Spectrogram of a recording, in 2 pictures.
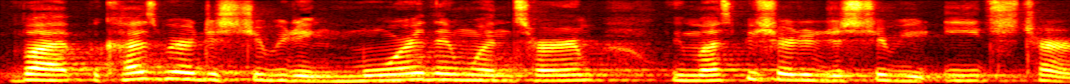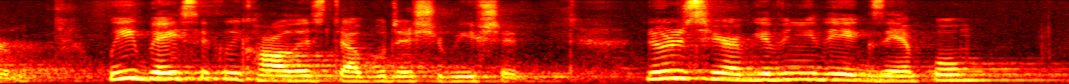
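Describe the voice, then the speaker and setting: A woman teacher with a hoarse, failing voice, patiently walking students through a math lesson step by step and checking in with "okay?". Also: medium pitch, normal speed, big-room sound. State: sick, losing her voice. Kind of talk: recorded classroom lesson.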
